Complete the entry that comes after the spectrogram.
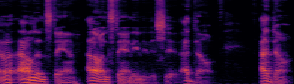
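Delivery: very low, soft, quick mumble; defeated muttering. Real, not acted. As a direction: trail into a baffled mutter. Gives up understanding the clip.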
